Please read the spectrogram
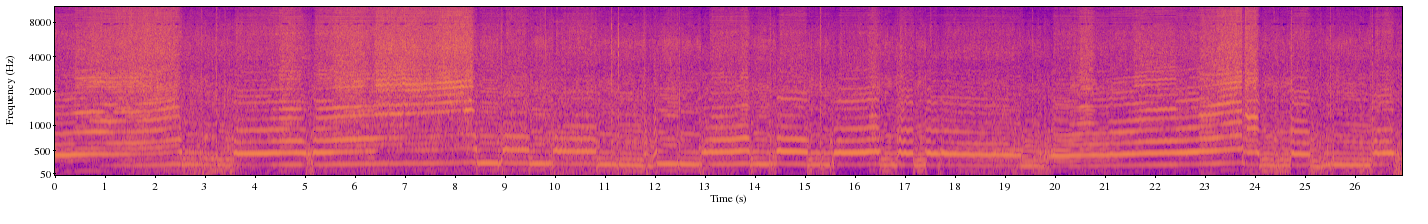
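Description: Motorcycle engine running hard at high revs, its pitch holding steady, then dipping and climbing again a few times as the throttle is rolled off and back on through the curves.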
